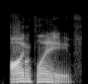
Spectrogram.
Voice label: "enclave", American

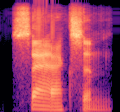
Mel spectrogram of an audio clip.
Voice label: "Saxon", American

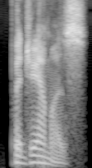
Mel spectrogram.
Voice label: "pajamas", American

